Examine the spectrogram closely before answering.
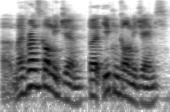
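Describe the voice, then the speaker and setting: A man playing a polite, unimpressed speech therapist with a deadpan manner. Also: mid-range voice, fast talker, slight background noise, pitched below the performer's own voice.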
